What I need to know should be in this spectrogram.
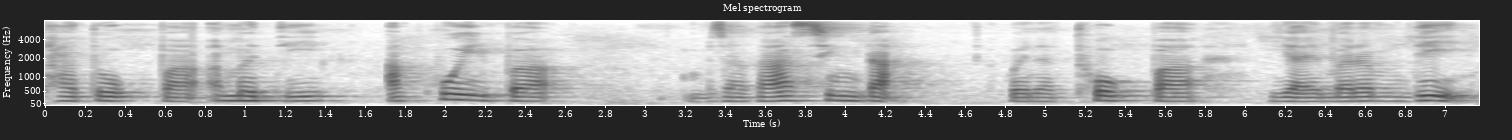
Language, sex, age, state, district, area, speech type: Manipuri, female, 45-60, Manipur, Bishnupur, urban, spontaneous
